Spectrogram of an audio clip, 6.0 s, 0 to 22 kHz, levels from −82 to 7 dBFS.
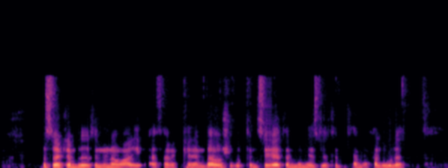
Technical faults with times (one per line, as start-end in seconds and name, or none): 1.09-1.18 burst of packet loss
3.55-3.64 burst of packet loss
4.51-4.60 burst of packet loss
